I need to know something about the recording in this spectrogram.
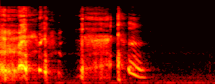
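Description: A woman coughing hard, two harsh bursts about half a second apart, during a morning coughing fit from cystic fibrosis.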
